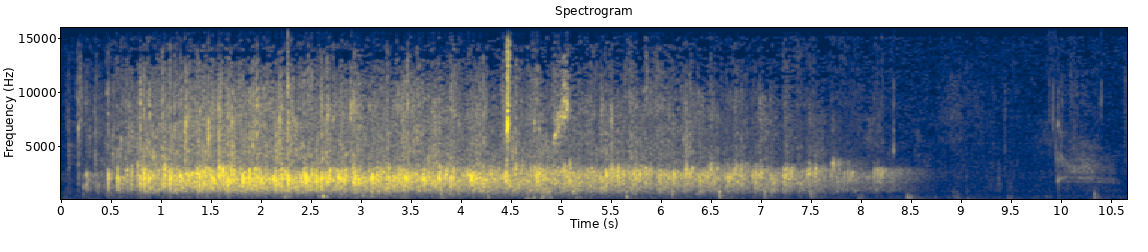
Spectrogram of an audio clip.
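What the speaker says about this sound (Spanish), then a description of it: "Pediría a todos que recibiéramos a Alicia pues, con un fuerte aplauso," An audience at a design forum claps in welcome for a speaker, the applause building quickly to a loud sustained roar, then thinning out and fading toward the end, with a few scattered claps trailing off.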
